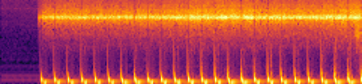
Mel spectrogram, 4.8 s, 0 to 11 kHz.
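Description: A throbbing electronic synth-punk intro from a 1978 self-titled album, played on CITR 101.9 FM radio in Vancouver, kicks in after a brief silence: fast, relentless bass pulses about five per second, with a steady high-pitched electronic whine sustained over the top, loud.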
